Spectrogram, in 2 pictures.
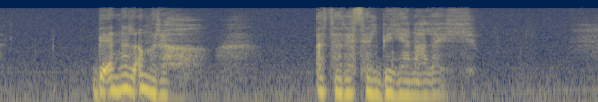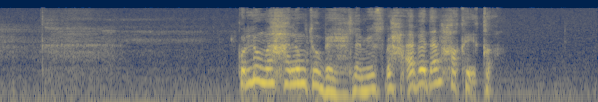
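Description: A second woman answers in a calm, low voice.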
